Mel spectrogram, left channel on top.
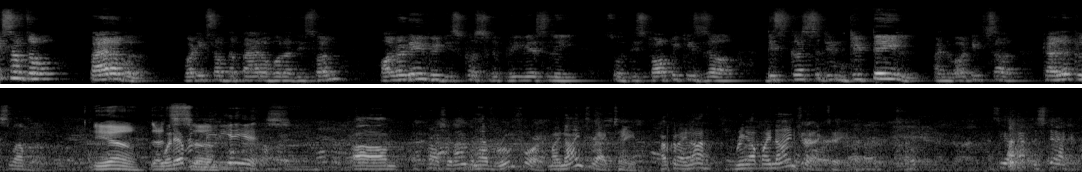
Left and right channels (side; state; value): both; different; correlation -0.01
